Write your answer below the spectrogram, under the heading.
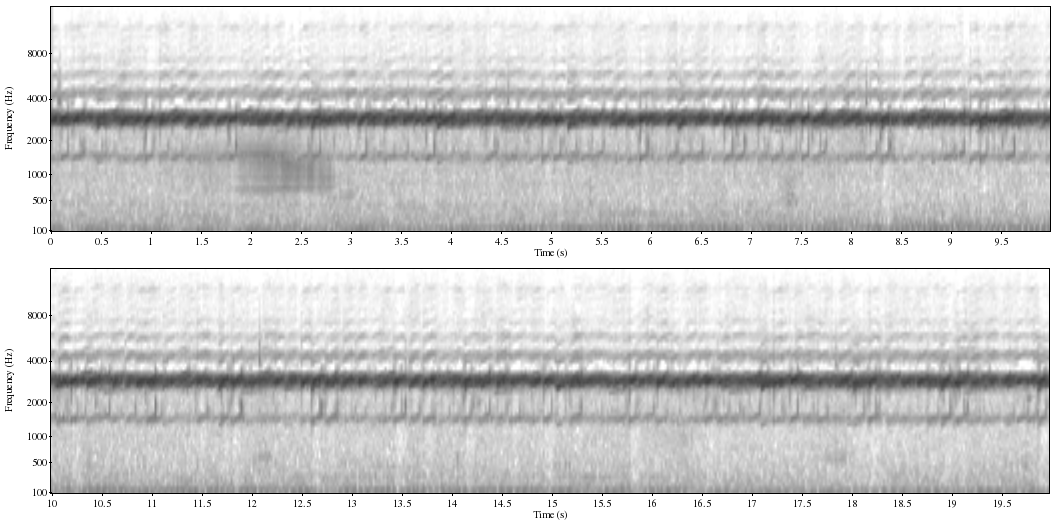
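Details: Night chorus of many spring peepers at a frog pond in early spring, high piercing peeps packed into one unbroken ringing band, a brief softer rasp near the start and a low steady hum beneath.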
